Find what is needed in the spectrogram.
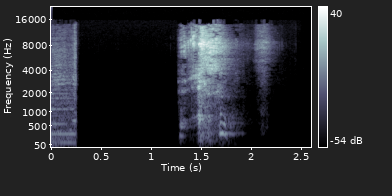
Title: sneezing😂 funny video #shorts #army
